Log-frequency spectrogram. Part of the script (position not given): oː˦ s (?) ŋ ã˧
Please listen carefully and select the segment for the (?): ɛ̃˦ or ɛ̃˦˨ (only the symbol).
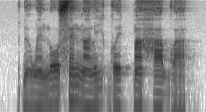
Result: ɛ̃˦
